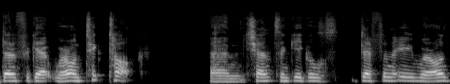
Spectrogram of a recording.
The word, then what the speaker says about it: Shamps: how I pronounce the Shamps, it's like champagne, but just Shamps, CHAMP, okay, S, Shamps, and Giggles, GIGGLES, okay.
